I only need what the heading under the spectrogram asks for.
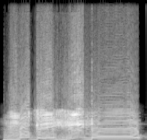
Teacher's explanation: ہا کو ابتدائی حلق سے ادا کریں گے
